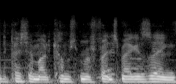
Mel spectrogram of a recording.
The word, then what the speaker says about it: Depeche Mode: And mode is just the word for fashion in French. Depeche Mode. And we just decided we liked the sound of that name. And we chopped off the accent and we just kept the pronunciation.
